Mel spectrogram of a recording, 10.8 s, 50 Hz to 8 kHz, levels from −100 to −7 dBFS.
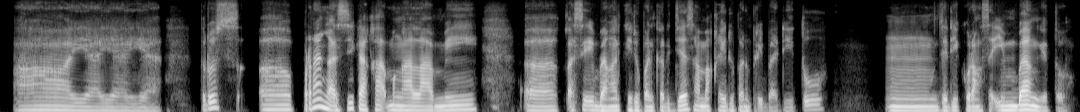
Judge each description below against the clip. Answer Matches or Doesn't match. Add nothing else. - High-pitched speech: Doesn't match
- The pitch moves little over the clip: Matches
